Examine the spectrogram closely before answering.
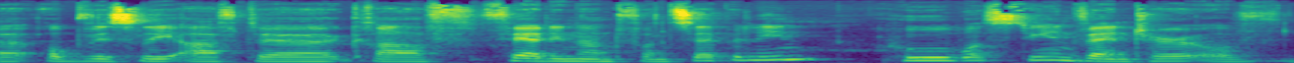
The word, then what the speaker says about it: Zeppelin: after graph ferdinand von zeppelin who was the inventor of the airship with the same name so in german it's zeppelin not zeppelin but you'll be perfectly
